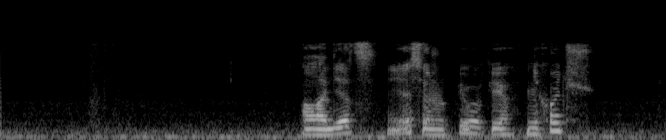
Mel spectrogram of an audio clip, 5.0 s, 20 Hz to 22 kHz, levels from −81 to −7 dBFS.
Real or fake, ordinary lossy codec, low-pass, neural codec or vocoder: real; Opus, 32 kbps; 7.2 kHz; none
